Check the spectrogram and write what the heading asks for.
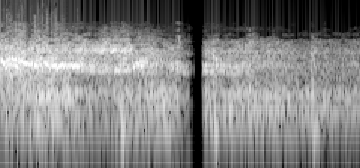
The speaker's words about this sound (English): Look out, Governor. Mind that car!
